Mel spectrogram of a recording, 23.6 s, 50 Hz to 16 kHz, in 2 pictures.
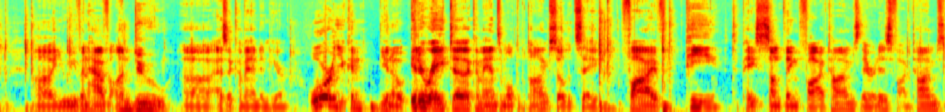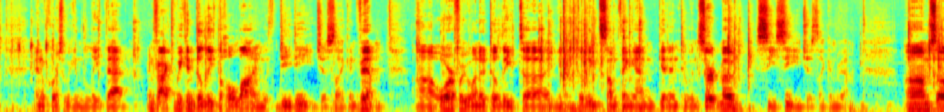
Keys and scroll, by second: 0.7 typing, 7.3 5, 8.1 p, 11.5 u, 11.8 u, 12.0 u, 12.2 u, 13.8-14.6 typing, 17.0 Escape, 18.2-21.2 typing, 23.0-23.6 typing.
